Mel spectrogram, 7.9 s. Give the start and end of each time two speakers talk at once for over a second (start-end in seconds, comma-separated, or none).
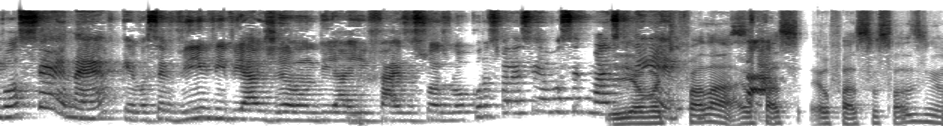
5.0-6.4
